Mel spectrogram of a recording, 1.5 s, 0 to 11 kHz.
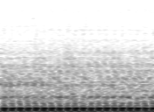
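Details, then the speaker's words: Motorcycle in first gear at about 8 mph, clutch fully out, very light throttle: steady even low thump about twelve pulses a second, no stumbling or jerking; normal clean low-speed pull. "I'm only doing about 8 miles an hour here and I'm just giving it just that I'm just pulling just enough on the throttle that I can feel a little tension behind the throttle"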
